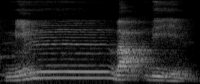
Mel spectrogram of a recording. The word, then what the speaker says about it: min ba'dihim: Contohnya itu min ba'dihim menjadi mim ba'dihim. Mim ba'dihim.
